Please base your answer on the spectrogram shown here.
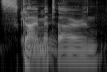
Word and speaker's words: scimitar: Yeah, we pronounce it Skymatar in this campaign.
